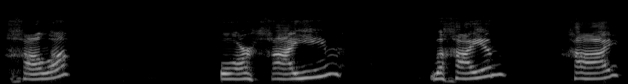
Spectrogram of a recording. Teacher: it has the h sound back in the throat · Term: ch sound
